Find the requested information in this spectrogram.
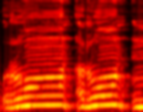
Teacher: nasal sound بالکل نہ آئے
